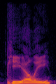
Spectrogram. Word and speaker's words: throuple: Throppel was spelled Throuple. So it rhymes with couple.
